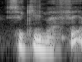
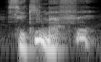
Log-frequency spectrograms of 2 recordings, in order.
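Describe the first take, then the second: First: Said in the usual way. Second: "ce qu'il m'a fait" rising higher in mild enthusiasm; enthusiastic. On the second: A narrator's reading. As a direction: burst out "ce qu'il m'a fait!" with a touch of delight. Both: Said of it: "s'écria Porthos avec enthousiasme".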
